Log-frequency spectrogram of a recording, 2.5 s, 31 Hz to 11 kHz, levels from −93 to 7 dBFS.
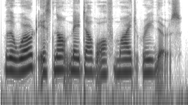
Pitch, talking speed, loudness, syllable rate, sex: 205 Hz, 240 wpm, -18 LUFS, 4.8 syllables/s, female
